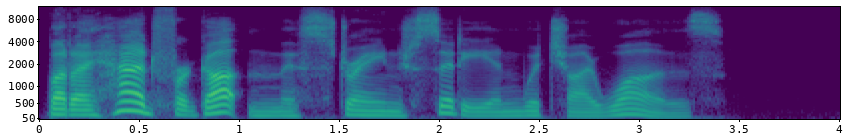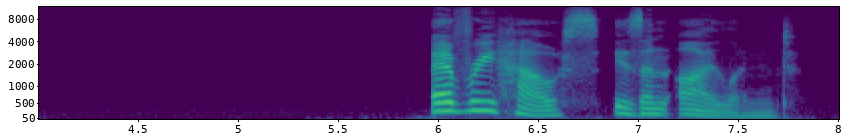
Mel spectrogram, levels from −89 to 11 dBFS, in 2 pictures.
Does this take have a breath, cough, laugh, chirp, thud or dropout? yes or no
no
